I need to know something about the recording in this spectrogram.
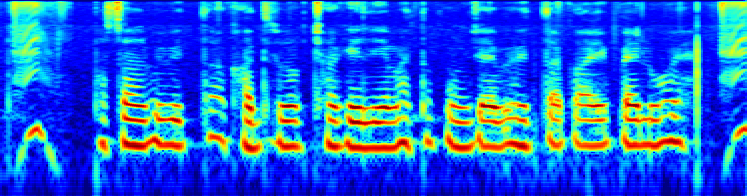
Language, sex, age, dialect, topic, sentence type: Hindi, male, 18-24, Garhwali, agriculture, statement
